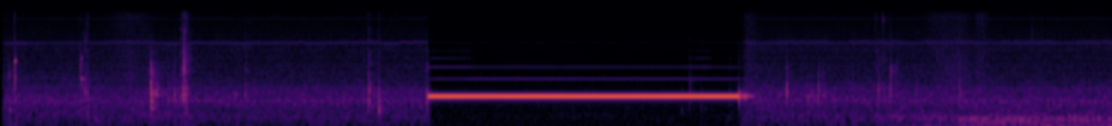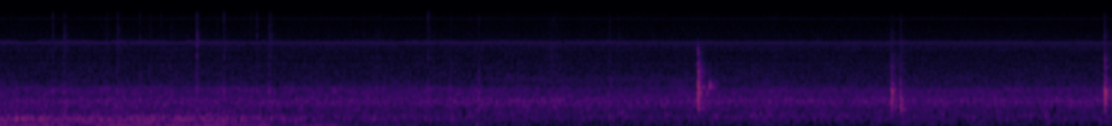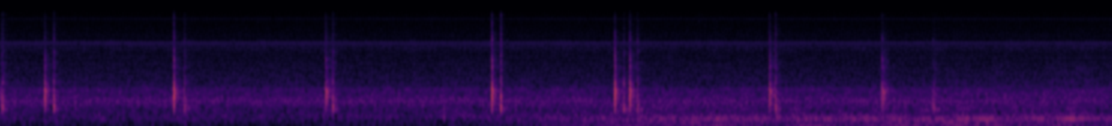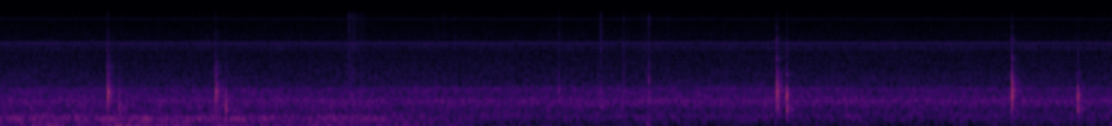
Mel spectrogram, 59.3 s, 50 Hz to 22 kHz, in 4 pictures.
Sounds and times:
Inside, small room: 0.0 - 59.3
Beep, bleep: 5.7 - 10.0.

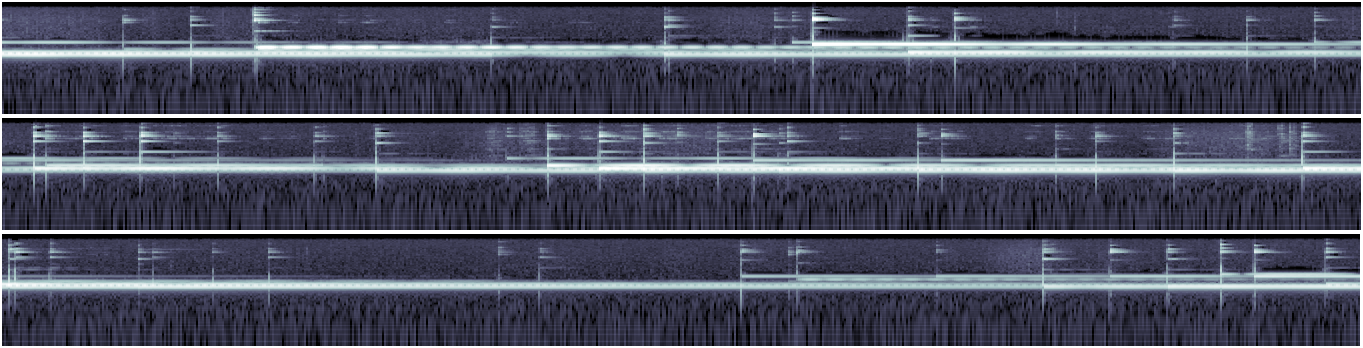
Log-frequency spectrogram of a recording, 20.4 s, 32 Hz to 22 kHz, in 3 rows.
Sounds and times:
Wind chime: 0.0 - 20.3.

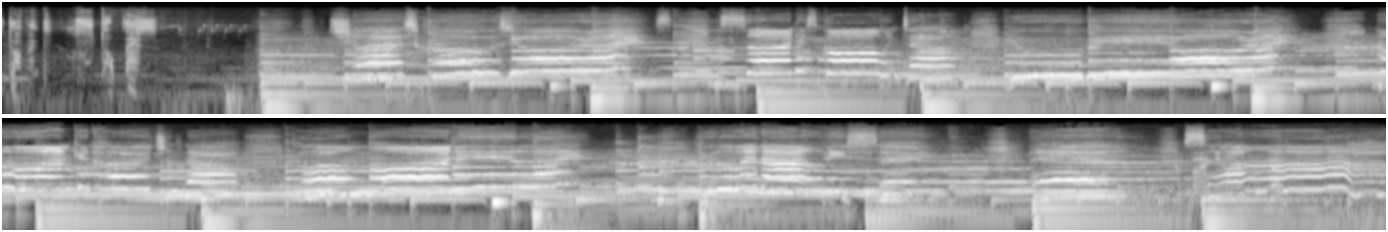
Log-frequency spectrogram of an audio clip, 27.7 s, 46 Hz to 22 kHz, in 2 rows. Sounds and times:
Speech: 0.0 - 1.6, 25.5 - 27.5
Music: 2.1 - 27.6.

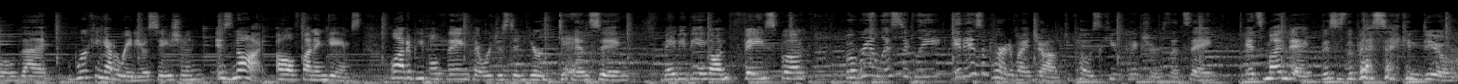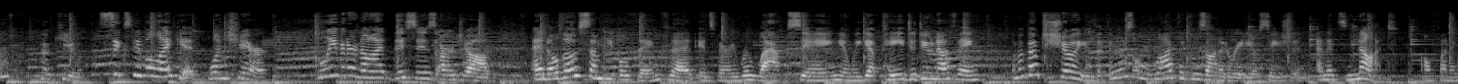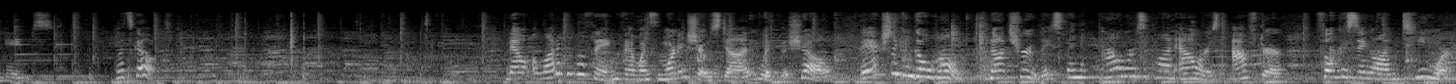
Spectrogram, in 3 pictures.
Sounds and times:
Speech: 0.0 - 29.7, 34.2 - 43.7
Music: 0.0 - 43.7.

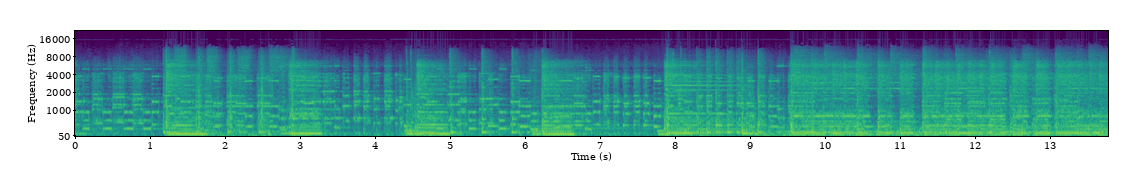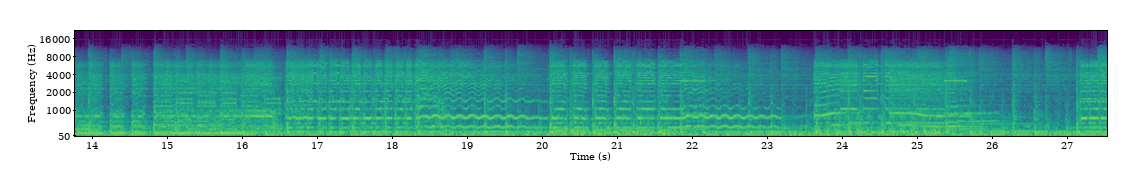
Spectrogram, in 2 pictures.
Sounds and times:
Drum kit: 0.0 - 27.5
Guitar: 0.0 - 27.5
Drum: 1.2 - 3.4, 7.9 - 27.5.

